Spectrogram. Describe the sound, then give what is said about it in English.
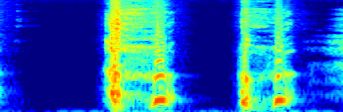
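Two sharp, sputtering coughing fits, each a quick double hack, fairly loud with a brief pause between them, as a man chokes on a sip of wine. “Unfortunately for him, he had also been halfway through a sip of wine and immediately began to choke.”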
